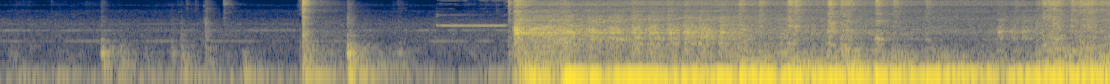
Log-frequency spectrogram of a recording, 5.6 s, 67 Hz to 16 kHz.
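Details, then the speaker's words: Coyote V8 swapped 2014 Mustang GT S197 on standalone harness, fuel pump ground left disconnected: starter cranks steadily at about 220 turns a minute and never catches; crank no start. "may help if I put the uh fuel pump ground back on so let me do that then we'll crank it"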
